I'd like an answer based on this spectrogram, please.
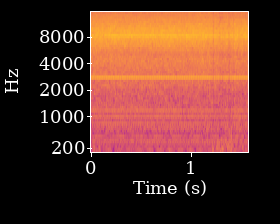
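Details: Ten-year-old Campbell-Hausfeld 1800 psi pressure washer, first use in 3–4 years: steady, dense spray hiss with a constant motor drone holding even; spraying normally.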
